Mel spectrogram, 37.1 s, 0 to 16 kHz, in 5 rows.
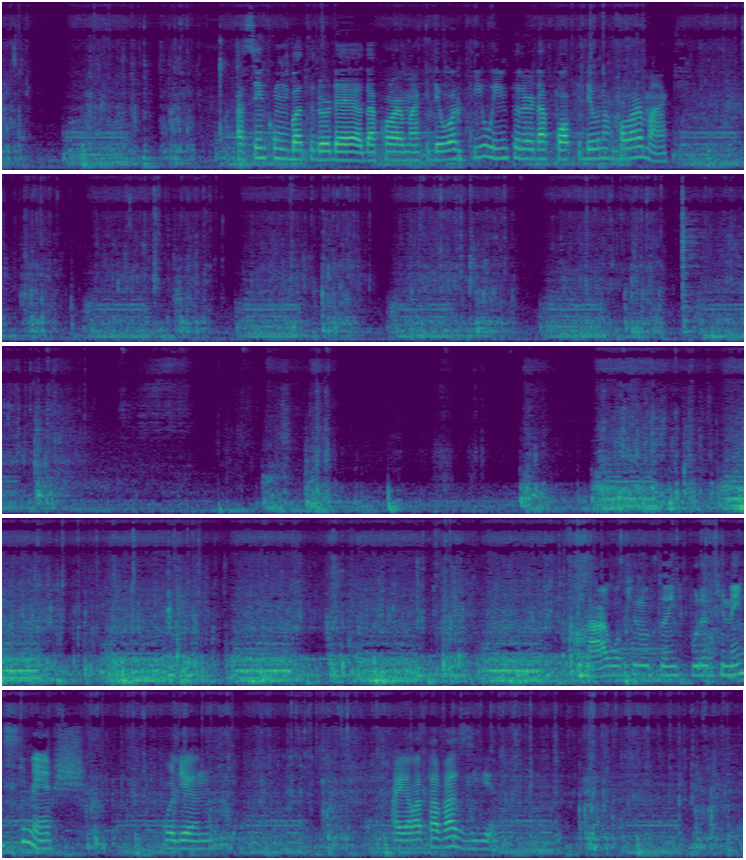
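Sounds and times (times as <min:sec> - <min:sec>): water churning and sloshing: 0:00.0 - 0:18.4, 0:19.4 - 0:37.0
washing machine motor hum: 0:00.0 - 0:37.0.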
